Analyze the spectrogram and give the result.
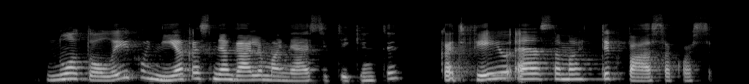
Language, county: Lithuanian, Šiauliai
